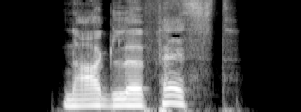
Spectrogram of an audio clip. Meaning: inflection of festnageln: 1. first-person singular present 2. first/third-person singular subjunctive I 3. singular imperative
- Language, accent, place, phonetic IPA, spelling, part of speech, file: German, Germany, Berlin, [ˌnaːɡlə ˈfɛst], nagle fest, verb, De-nagle fest.ogg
